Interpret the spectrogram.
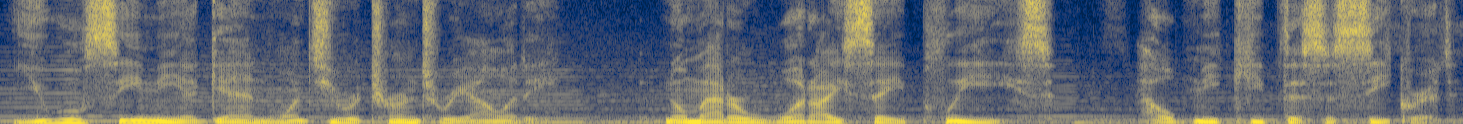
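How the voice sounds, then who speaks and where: A man playing an earnest young man in a video game, pleading and soft-spoken. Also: fairly low pitch, moderate pace, faint music behind, close to an everyday voice. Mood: strained, pleading.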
